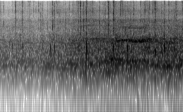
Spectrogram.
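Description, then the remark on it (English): A large stadium crowd at a cricket match erupts in sustained cheering and applause as India loses its sixth wicket, a broad, loud roar that builds and swells across the whole stretch. “oh, and you can hear that. India now six down.”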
